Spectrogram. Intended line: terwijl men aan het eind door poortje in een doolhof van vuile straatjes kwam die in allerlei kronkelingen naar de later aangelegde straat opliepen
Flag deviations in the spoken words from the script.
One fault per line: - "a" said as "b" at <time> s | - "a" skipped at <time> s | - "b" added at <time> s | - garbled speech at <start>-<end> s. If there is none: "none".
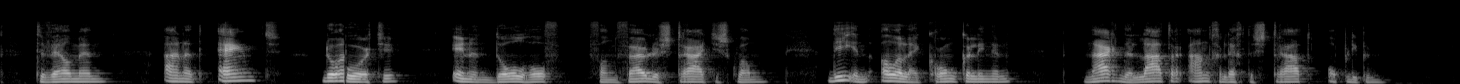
none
